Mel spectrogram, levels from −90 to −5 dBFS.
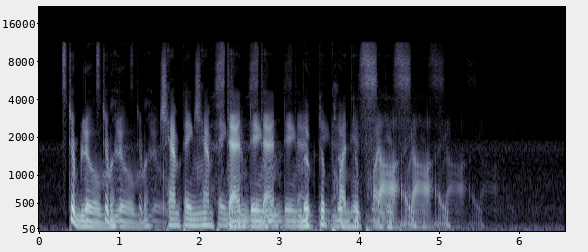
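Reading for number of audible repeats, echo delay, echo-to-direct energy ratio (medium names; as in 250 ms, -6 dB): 3, 423 ms, -5.0 dB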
